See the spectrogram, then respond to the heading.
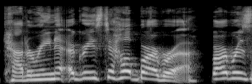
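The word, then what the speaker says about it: Barbora: agrees to help Barbara Barbara's name is spelled b a r b o r a which is why I'm saying Barbara Katarina convinces her sister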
